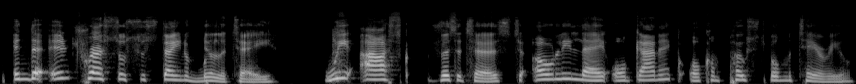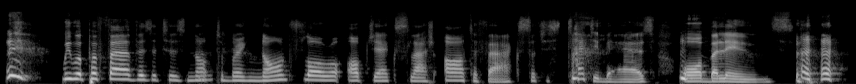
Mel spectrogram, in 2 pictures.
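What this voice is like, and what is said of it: Put-on accent. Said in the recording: “I want to read the statement they released in a little accent. I'm gonna try my best.”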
